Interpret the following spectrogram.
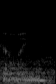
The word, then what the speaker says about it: pilling: I'm actually laughing inside because you said piling, and that's the right way to say it, and I've been saying pilling.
